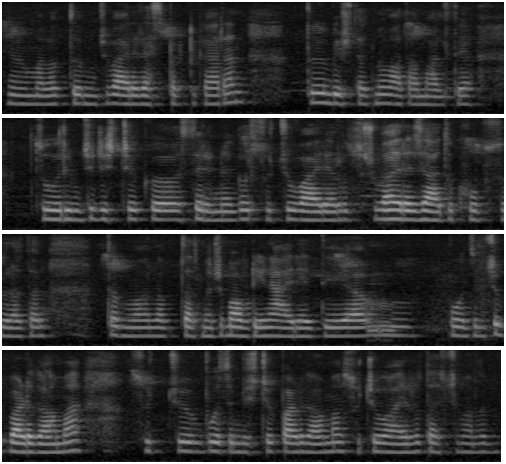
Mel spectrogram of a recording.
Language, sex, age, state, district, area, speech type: Kashmiri, female, 18-30, Jammu and Kashmir, Kulgam, rural, spontaneous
